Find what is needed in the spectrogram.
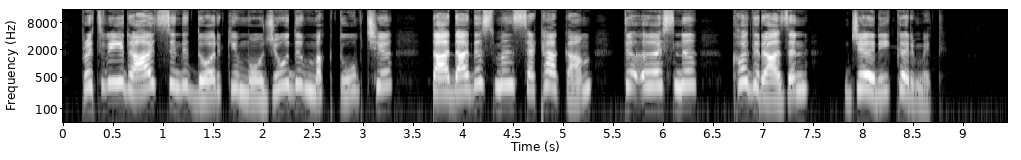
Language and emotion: Kashmiri, neutral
